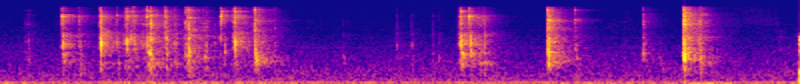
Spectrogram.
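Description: Typing on a computer keyboard: a quick run of keystrokes in the first second or so, then a few separate key presses spread over the rest, as a terminal command is typed and run.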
